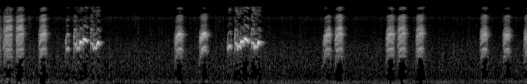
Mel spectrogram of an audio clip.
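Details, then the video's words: Local sooty-headed bulbul, fully active, gives clipped bright chip notes in quick pairs and triplets, broken by two short bubbly warbled phrases, over a quiet background. "Masteran Burung Kutilang Lokal Full Aktif"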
